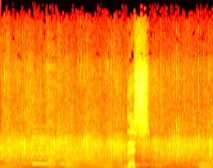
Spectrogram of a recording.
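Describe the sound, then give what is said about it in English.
A church audience claps steadily together to praise God, a dense wash of hands, with voices and music underneath and a brief loud shout rising midway. “Let's clap our hands unto him again and bless his name.”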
